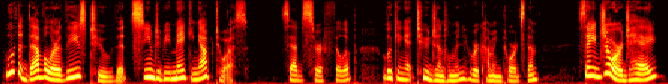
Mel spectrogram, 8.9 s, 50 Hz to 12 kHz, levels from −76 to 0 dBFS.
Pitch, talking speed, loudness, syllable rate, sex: 210 Hz, 195 wpm, -19 LUFS, 5.5 syllables/s, female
